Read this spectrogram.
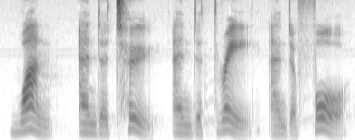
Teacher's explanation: the words I'm stressing are the numbers 1, 2, 3, 4. The less important words are squeezed in between the beats. The more squeezed in, the shorter they become. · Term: rhythm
